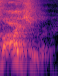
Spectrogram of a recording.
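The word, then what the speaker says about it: Ma'aser: means tenth in Hebrew and is pronounced ma'ashera.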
